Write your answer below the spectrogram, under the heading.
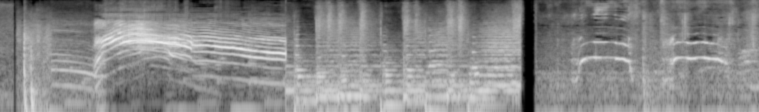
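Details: Domestic cat with a loud, drawn-out meow that rises and then falls over about two seconds. A buzzy, music-like tonal passage follows. Two short, arched meows close the sequence.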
